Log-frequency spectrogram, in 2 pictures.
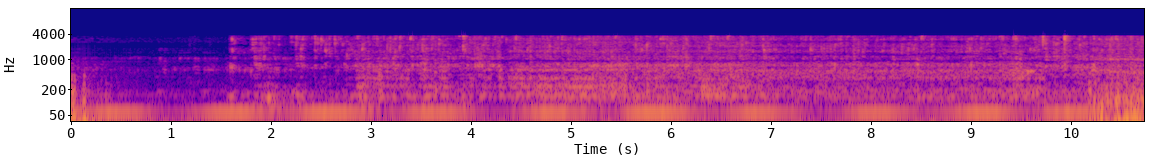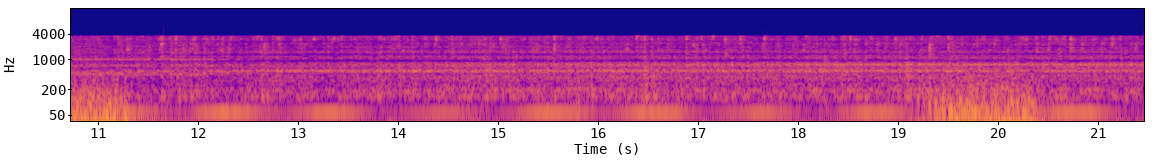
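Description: Water pouring steadily from a water cooler's dispenser spout and splashing onto the floor, starting about two seconds in, as a cat holds the dispense button down. A faint ringing tone joins the splashing about halfway through.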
